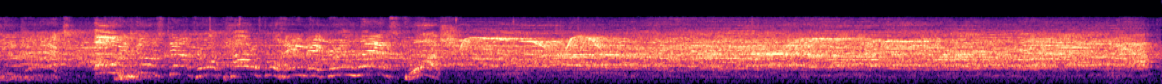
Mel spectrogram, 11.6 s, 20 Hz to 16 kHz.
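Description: Crowd noise from the boxing video game Fight Night Round 2 swells steadily for the whole stretch, a broad continuous roar with scattered whoops and yells, loud and even throughout.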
